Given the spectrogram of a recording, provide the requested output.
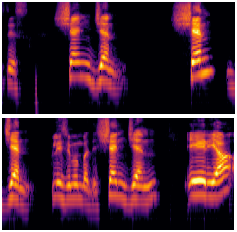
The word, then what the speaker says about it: Schengen: How do you pronounce this? Shenzhen.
